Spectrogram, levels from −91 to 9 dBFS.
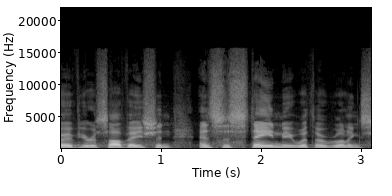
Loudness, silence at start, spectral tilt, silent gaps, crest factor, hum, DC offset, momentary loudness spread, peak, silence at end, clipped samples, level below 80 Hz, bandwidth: -24 LUFS; 0 s; -5 dB/octave; none; 18 dB; none; under 0.1%; 8 LU; -6 dBFS; 0 s; under 0.1%; -60 dBFS; 15.5 kHz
